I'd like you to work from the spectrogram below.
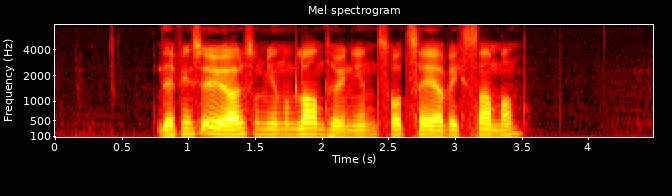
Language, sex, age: Swedish, male, 20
